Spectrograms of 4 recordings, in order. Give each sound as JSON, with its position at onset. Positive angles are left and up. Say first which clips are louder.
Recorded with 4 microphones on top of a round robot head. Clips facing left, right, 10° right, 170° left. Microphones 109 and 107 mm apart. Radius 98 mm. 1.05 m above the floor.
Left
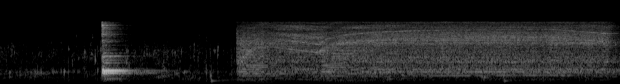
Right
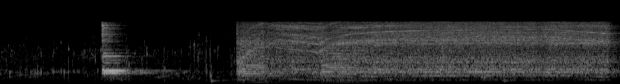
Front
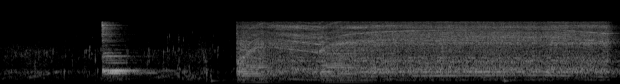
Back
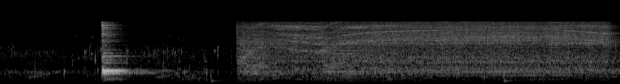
{"t": 1.0, "sound": "a cowbell", "louder": "left 4 dB, back 6 dB", "azimuth_deg": 140, "distance_m": 0.9}
{"t": 2.4, "sound": "sawing", "louder": "right 4 dB, front 5 dB", "azimuth_deg": -35, "distance_m": 1.1}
